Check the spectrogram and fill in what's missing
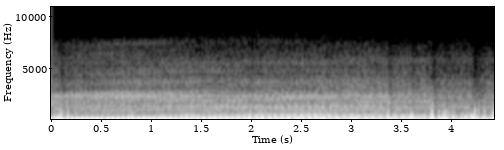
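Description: A Bajaj Dominar 400 motorcycle is ridden on a race track, its engine a loud, steady, close-up drone. Heavy wind rush blends with the engine for the whole short stretch.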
